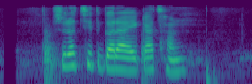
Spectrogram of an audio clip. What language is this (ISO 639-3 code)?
nep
